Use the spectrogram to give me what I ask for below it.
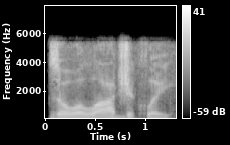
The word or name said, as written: zoologically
